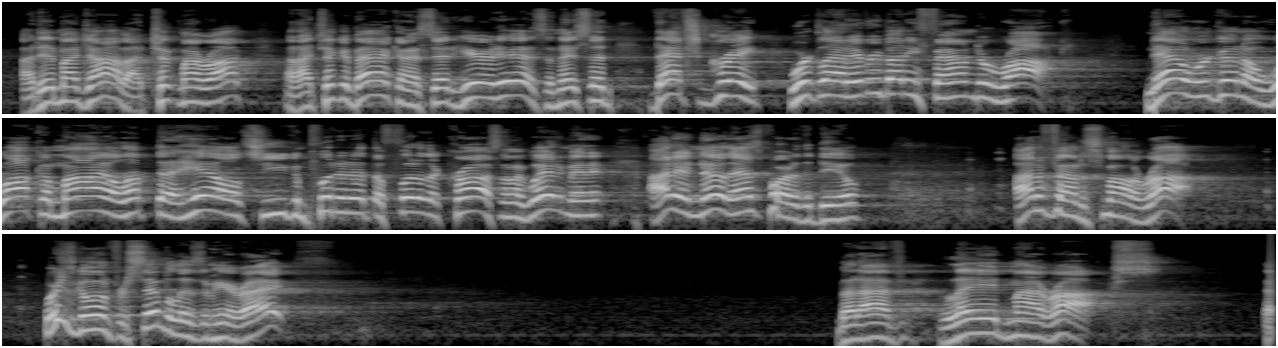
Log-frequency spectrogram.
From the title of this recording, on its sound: Sanctuary Service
